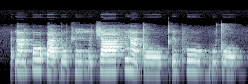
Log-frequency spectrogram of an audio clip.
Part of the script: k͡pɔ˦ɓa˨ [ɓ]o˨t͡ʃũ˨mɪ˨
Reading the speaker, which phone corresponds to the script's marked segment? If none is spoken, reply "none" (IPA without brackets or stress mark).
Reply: ɗ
